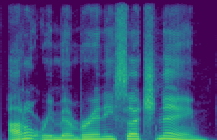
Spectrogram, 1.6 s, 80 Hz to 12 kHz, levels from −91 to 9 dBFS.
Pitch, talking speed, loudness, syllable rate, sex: 185 Hz, 220 wpm, -15 LUFS, 6.1 syllables/s, male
